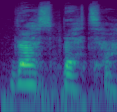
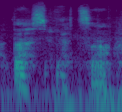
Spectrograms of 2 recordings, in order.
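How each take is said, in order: First: Said in the usual way. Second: Soft unvoiced "that's better"; a private whispered aside; whispered to herself. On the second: Real, not acted. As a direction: breathe the words out without voice. Repeats phrase to herself.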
